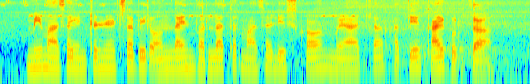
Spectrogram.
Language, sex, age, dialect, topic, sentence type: Marathi, male, 18-24, Southern Konkan, banking, question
